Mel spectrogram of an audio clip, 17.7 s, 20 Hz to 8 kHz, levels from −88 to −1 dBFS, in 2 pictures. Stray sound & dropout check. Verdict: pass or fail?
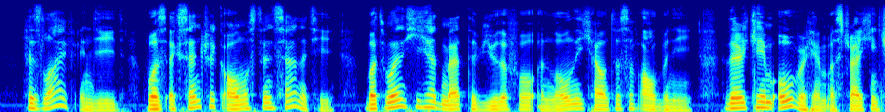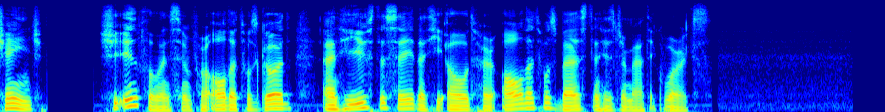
pass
